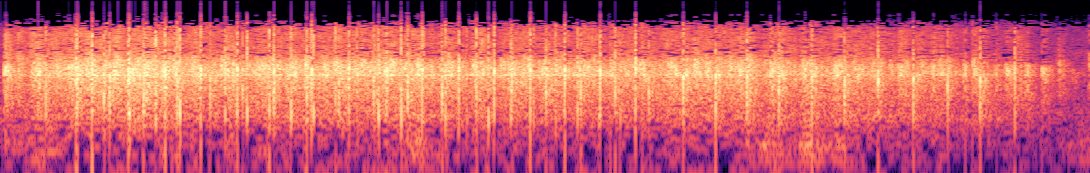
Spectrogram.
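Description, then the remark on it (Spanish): An audience applauds steadily for about eleven seconds, welcoming the executive director of the Rigoberta Menchú Foundation before the signing of an agreement with Totana town council, a dense, loud wash of many hands clapping at once with no voices, fading slightly at the very end. “Un fuerte aplauso.”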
